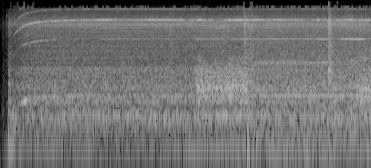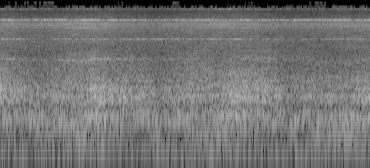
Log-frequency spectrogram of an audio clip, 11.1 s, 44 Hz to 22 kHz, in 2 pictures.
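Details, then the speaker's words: Dyson DC24 vacuum, previously blocked and unblocked, possible donor machine: motor spins up in a second to a steady high whine with even rush of air, no rattles or surging; normal running. "I can't remember what it sounds like. We will turn it on now. I think it runs"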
